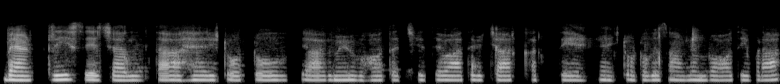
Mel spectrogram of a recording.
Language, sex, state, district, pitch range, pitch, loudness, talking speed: Hindi, female, Bihar, Araria, 200-205 Hz, 200 Hz, -21 LUFS, 160 wpm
